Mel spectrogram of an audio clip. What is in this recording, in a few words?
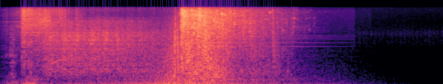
Boss Skill Claw attack; starbites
